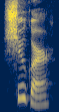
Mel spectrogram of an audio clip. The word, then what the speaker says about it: sugar: 보면 Sugar이 됩니다 Sugar 한국에서는 저희가이 단어를 보통 슈가 이렇게 표기를 합니다 하지만 실제 미국식 원어 발음은 슈가가 아니라 Sugar입니다 자 이거 한번 따라해 볼까요 Sugar 좋습니다 의 의미는 뭘까요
